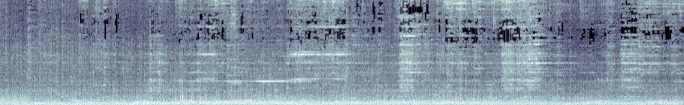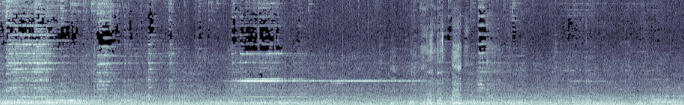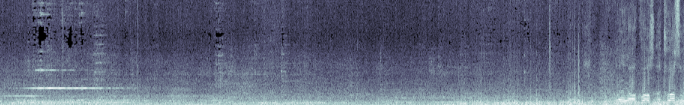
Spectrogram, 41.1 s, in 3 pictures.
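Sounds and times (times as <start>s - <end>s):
freight train rumbling past: 0.0s - 41.0s
high wheel squeal: 3.0s - 7.2s, 18.2s - 22.2s, 27.0s - 30.2s.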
